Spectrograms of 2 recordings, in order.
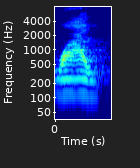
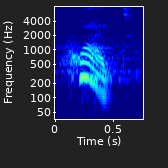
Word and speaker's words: white: She said, when you pronounce the word white, you say white. She said, you're saying it flat. She said, you have to blow with it. You have to say white.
